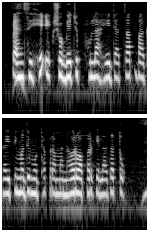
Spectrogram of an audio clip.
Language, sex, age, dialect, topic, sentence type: Marathi, female, 25-30, Varhadi, agriculture, statement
